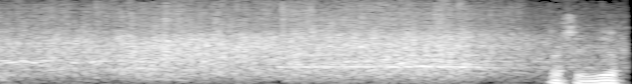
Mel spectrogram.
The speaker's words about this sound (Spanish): Bueno, pues nos vamos con los aplausos. Vamos allá. ¿A quién le vamos a dar? Pues a Pablo Casado y a Dolor Montserrat.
